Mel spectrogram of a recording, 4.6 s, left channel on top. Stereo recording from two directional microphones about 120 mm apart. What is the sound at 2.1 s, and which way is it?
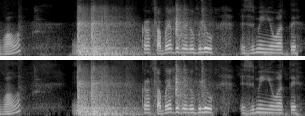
Speech, 60° right (ahead or behind).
